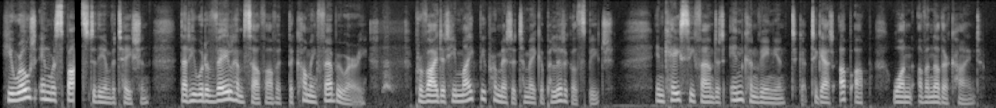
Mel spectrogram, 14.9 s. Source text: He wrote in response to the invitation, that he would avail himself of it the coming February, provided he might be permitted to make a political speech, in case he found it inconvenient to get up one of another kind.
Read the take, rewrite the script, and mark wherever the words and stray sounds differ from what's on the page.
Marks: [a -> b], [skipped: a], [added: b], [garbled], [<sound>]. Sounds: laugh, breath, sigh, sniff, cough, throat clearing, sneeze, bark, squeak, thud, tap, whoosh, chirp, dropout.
He wrote in response [dropout] to the invitation, that he would avail himself of it the coming February, [bark] provided he might be permitted to make a political speech, in case he found it inconvenient to get up [added: up] one of another kind.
